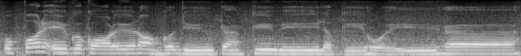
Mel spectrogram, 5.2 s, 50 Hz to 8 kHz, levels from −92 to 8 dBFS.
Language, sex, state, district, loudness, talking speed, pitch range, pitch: Punjabi, male, Punjab, Kapurthala, -11 LUFS, 115 wpm, 140-160 Hz, 145 Hz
